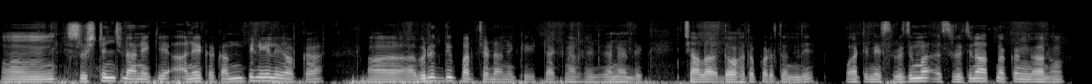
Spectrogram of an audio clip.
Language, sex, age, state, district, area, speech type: Telugu, male, 30-45, Andhra Pradesh, Nellore, urban, spontaneous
